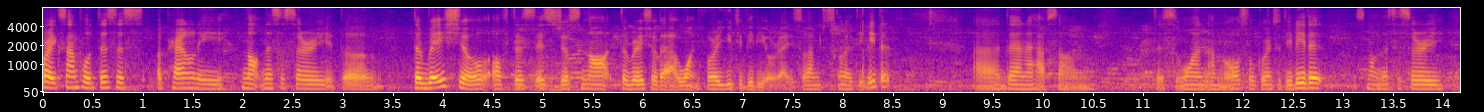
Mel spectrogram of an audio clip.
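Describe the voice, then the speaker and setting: A woman with a non-native accent at a fairly quick pace, over noticeable background noise. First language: not English. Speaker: video creator. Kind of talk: tutorial. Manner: casual, halting with repeated words.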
